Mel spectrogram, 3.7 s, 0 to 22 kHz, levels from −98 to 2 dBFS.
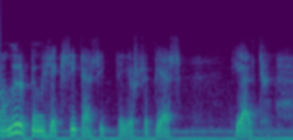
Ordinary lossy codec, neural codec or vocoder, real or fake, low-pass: none; codec, 16 kHz, 8 kbps, FreqCodec, smaller model; fake; none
